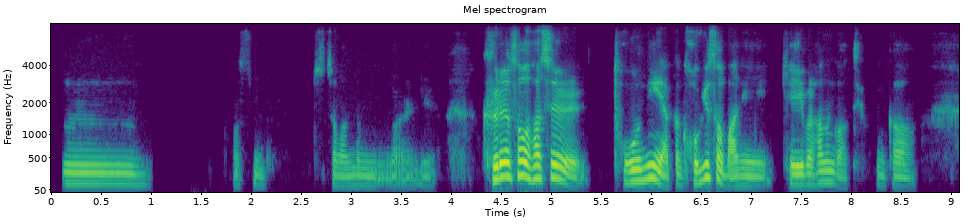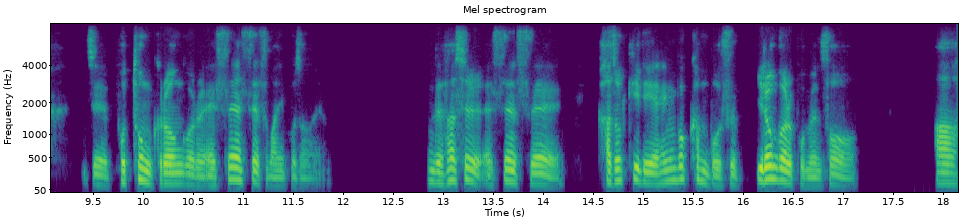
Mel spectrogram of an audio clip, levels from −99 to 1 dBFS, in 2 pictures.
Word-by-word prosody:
음. 130 -2 -5 0.8
맞습니다. - - -17 0.4
진짜 - - -13
맞는 110 0 -11
말이에요. - - -15 0.5
그래서 210 +3 +8
사실 185 - +4 0.3
돈이 160 +6 +3
약간 - - -1
거기서 190 +8 +2
많이 105 0 -3 0.2
개입을 125 0 0
하는 145 +1 -1
것 115 - -6
같아요. 100 - -17
그러니까 105 -4 -8 0.8
이제 120 -2 -5
보통 145 0 +1
그런 130 0 +2
거를 120 -4 -3
SNS에서 165 +1 -1
많이 100 -1 -6
보잖아요. 95 -1 -14 1.1
근데 140 -3 -3
사실 165 +2 0
SNS에 130 -9 -2 0.4
가족끼리의 145 -3 0
행복한 165 +2 -3
모습 110 -2 -6
이런 175 +2 +6
걸 155 -5 +4
보면서 105 0 -6 0.8
'아 135 -1 +1
130 Hz, 280 characters per minute, -20 LUFS, 110-160 Hz, 1.1 s, 그래서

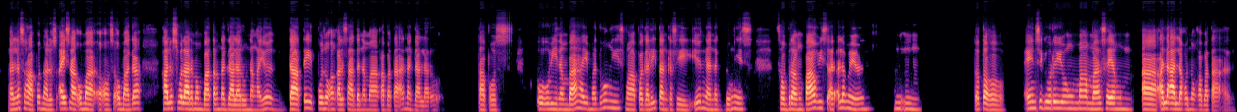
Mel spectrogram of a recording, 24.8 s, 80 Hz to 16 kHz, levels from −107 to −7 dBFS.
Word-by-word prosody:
Lalo 170 +1 -2
na - - -6
sa 190 -4 +1
hapon 185 +4 -5
halos 160 -2 -3
ay 190 0 +6
sa 180 -3 +2
uma 175 -3 +2
oo 170 -1 -3
sa - - -6
umaga 175 +3 0 0.5
halos 190 +1 +4
wala 185 -2 +8
namang 180 -1 -3
batang 170 +1 +1
naglalaro 160 -2 0
na 155 -1 -7
ngayon, 170 +4 -3 0.2
dati 185 +4 +4
puno 190 -2 0
ang 175 - -3
kalsada 165 -1 -1
ng 155 0 -8
mga 155 -1 -3
kabataan 150 +3 -5
naglalaro. 145 -3 -6 0.8
Tapos, 160 - -6 0.6
uuwi 180 -1 -2
ng 170 -1 -3
bahay 190 +2 +2
madungis, 205 +4 -6
mapapagalitan 170 +2 -2
kasi 165 -2 -7
yun 205 +1 -4
nga 170 - +1
nagdungis, 180 +4 -7 0.5
sobrang 170 -1 +2
pawis 205 +3 +4
ay 170 - +1
alam 220 0 +1
mo 200 - -2
yun? 175 0 -2 0.6
Mm. 185 -4 -9 1.1
Totoo. 165 -4 0 0.4
Ayan 205 +2 +2
siguro 210 -2 +1
yung 200 -1 -1
mga 195 0 +1
masasayang 180 0 +3 0.4
ah, 170 -2 +5
alaala 180 -1 +7
ko 175 - -4
nung 170 -2 -8
kabataan. 75 - -6
175 Hz, 130 wpm, -25 LUFS, 160-190 Hz, 1.1 s, wala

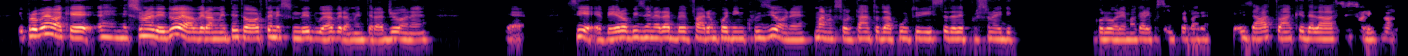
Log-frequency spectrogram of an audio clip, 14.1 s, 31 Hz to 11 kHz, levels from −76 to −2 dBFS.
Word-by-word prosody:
Il 210 - -11
problema 285 +5 +7
è - - -4
che, 215 -3 +5
eh, 230 0 -3
nessuno 215 +5 +1
dei 215 -3 +5
2 305 +3 +9
ha 200 - +4
veramente 195 +3 +1
torto, 205 +1 +2
e - - +1
nessun 220 -1 -3
dei 205 +1 +1
2 190 -2 -2
ha 200 - +1
veramente 175 -2 -2
ragione. 175 0 -3 0.7
Eh, - - -13 0.4
sì, 245 - -1
è - - -1
vero, 205 +5 +3
bisognerebbe 215 -2 0
fare 205 -1 -2
un 205 - -4
po' 210 - +3
di 205 0 -4
inclusione, 200 -3 -3
ma 220 0 -2
non 195 -2 -5
soltanto 200 +1 -5
dal 195 -2 -2
punto 205 -1 -6
di 200 - -5
vista 195 +2 -5
delle 195 -1 -1
persone 190 0 -8
di 185 -1 -7 0.8
colore, 185 -2 -2
magari 180 0 -4
possiam 185 0 -13
parlare 185 -1 -10 0.3
esatto, 210 +1 -4
anche 200 +2 -5
della 195 -1 0
sessualità. 195 -4 -9
200 Hz, 195 wpm, -22 LUFS, 190-215 Hz, 0.8 s, 2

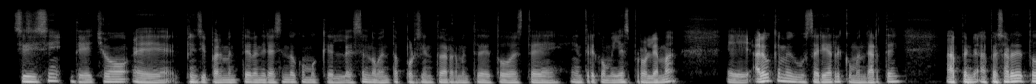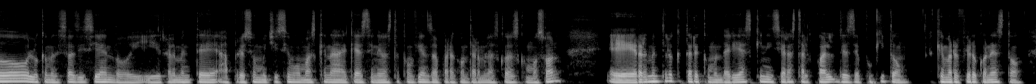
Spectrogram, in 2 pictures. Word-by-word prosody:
Sí, 130 - +1
sí, 120 -1 +5
sí. 160 +6 -2
De 115 -6 -2
hecho, 120 +3 0
eh, 95 -2 -1
principalmente, 105 0 -1
vendría 100 -1 +1
siendo 110 +2 -3
como 105 -1 -4
que 100 - -6
el 90 0 -3
es 95 -1 -5
el 115 - +1
90% 100 0 -2
de - - +4
realmente, 95 0 -4
de 95 -1 0
todo 95 0 -1
este, 95 -1 -2
entre 100 -2 -3
comillas, 100 +1 -1
problema. 100 -1 0 0.5
Eh, 90 -2 -1
algo 155 +3 +6
que 170 - 0
me 140 -3 +3
gustaría 105 -2 +1
recomendarte, 115 +2 -1 0.4
a 105 -1 +4
pen 110 -1 +3
a 115 - +2
pesar 120 +3 +4
de 140 - +6
todo 140 +1 +5
lo 115 -2 +3
que 110 - -4
me 100 - +1
estás 105 +3 -2
diciendo, 105 -3 0
y 95 +1 -2
y - - 0
realmente, 105 +1 +1
aprecio 105 0 -2
muchísimo, 105 +1 -1
más 105 0 -1
que - - -6
nada, 105 -2 +2
que 95 - -3
hayas 100 -1 +1
tenido 100 -2 0
esta 95 - -7
confianza 105 -2 -1
para 100 +1 -3
contarme 95 0 -3
las 95 -2 -3
cosas 95 -1 -2
como 95 -1 -3
son, 140 - 0 0.4
eh, 95 -3 +5
realmente, 130 +7 +3
lo 150 - 0
que 150 - -14
te 125 - +1
recomendaría 105 -3 0
es 115 - -2
que 125 - -4
iniciaras 110 -2 0
tal 115 -3 -3
cual 115 +1 +2
desde 105 -3 0
poquito. 110 +5 -4
¿A 95 +1 -10
qué 120 - +1
me 110 - +5
refiero 110 0 +1
con 105 +1 +1
esto? 105 -4 -1
105 Hz, 225 wpm, -24 LUFS, 100-115 Hz, 0.5 s, algo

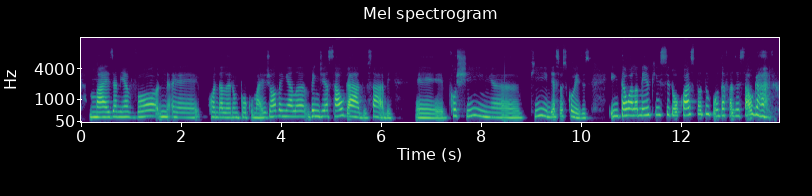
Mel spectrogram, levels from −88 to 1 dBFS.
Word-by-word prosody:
Mas 220 0 +4
a 235 - 0
minha 230 0 0
avó 230 +4 0
nã 235 0 +2
eh, 205 -2 -5 0.2
quando 220 -1 -3
ela 210 -1 0
era 205 0 -3
um 205 - -2
pouco 210 +2 -6
mais 200 +1 -1
jovem 250 +1 -1
ela 245 0 0
vendia 250 +1 0
salgado, 240 -6 +3
sabe. 195 -3 -2 0.5
Eh, 190 -1 0
coxinha, 230 -8 -2 0.2
quibe, 265 -3 -2
essas 245 +3 -5
coisas. 190 -6 -1 0.4
Então, 280 +3 +4
ela 290 0 +5
meio 300 +2 +1
que 325 0 -9
ensinou 320 - -2
quase 300 - +4
todo 345 +2 -1
mundo 275 +2 -1
a 290 - 0
fazer 275 -1 -3
salgado. 265 -4 +2
235 Hz, 140 wpm, -22 LUFS, 210-270 Hz, 0.5 s, ela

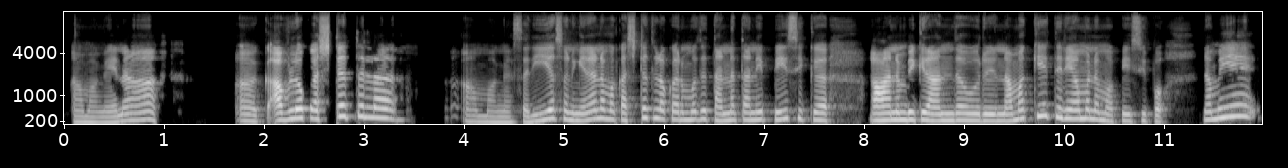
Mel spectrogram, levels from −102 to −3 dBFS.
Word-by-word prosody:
ஆமாங்க. 165 -1 -5
ஏன்னா, 210 +4 -1 1.1
அ - - -1 0.4
அவ்ளோ 270 +5 +5
கஷ்டத்துல 330 +4 +2 0.9
ஆமாங்க. 175 -2 -7 0.2
சரியா 200 +9 0
சொன்னீங்க. 230 -5 -1
ஏன்னா 260 - +2
நம்ம 270 -2 0
கஷ்டத்துல 275 +5 -1
உட்காரும்போது 250 0 -2
தன்ன 220 +2 -1
தானே 235 +1 0
பேசிக்க 265 0 -3 0.7
ஆரம்பிக்குற 235 +1 +3
அந்த 220 +1 0 0.2
ஒரு 210 -1 0 0.2
நமக்கே 275 - 0
தெரியாம 280 -2 +2
நம்ம 230 -4 -2
பேசிப்போம். 205 -2 -6 0.4
நம்ம 265 +5 +1
ஏன் 355 -1 +1
240 Hz, 120 wpm, -26 LUFS, 215-275 Hz, 1.1 s, அவ்ளோ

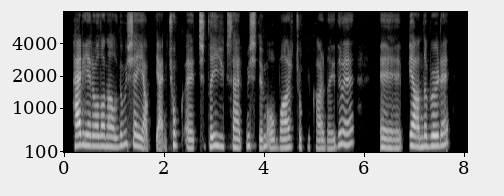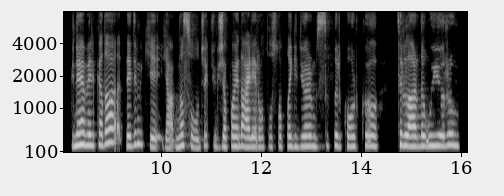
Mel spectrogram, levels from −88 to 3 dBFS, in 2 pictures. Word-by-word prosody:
her 225 +2 +6
yere 225 -2 +2
olan 215 0 +1
algımı 205 +4 -1
şey 235 -5 +1
yaptı, 180 - -3
yani - - -3
çok, 240 -3 -5
ııı, 175 -1 -1
çıtayı 205 +2 0
yükseltmiştim, 205 0 -3
o 175 +1 -5
bar 180 +2 +1
çok 190 0 -10
yukarıdaydı 170 +5 -5
ve, 250 +3 0 0.5
eee, 175 -2 -1
bir 230 - +5
anda, 205 -1 +3
böyle, 220 +5 +2 0.5
Güney 230 +3 +6
Amerika'da 245 +6 +3
dedim 245 +4 +1
ki 200 -4 -3
"Ya, 170 -2 -2
nasıl 220 +3 +1
olacak?" 195 +4 -5
Çünkü 205 -2 -11
Japonya'da 205 +1 +1
her 195 0 +4
yere 195 0 0
otostopla 200 +1 -5
gidiyorum, 205 +1 0
sıfır 215 +1 -1
korku, 210 +1 -1 0.4
tırlarda 215 -2 +4
uyuyorum. 220 +1 +1
210 Hz, 140 wpm, -24 LUFS, 195-225 Hz, 0.5 s, her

